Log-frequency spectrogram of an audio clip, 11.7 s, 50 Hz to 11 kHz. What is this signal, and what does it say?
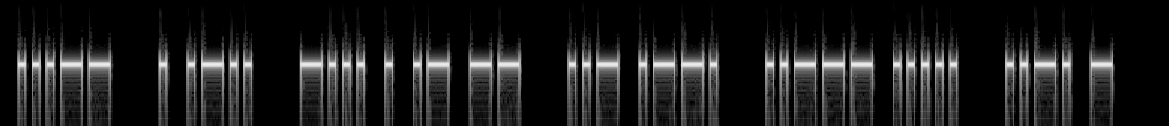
Morse code, heard as a keyed tone, about 17 wpm, 700 Hz. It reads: 3 EL BEAM UP 25 FT
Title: Practice QSO - Exchange 2 - Info - 17wpm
